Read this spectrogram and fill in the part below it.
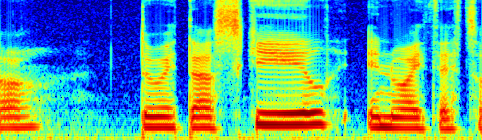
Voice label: "sgiil", Welsh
